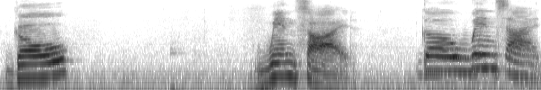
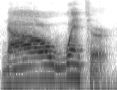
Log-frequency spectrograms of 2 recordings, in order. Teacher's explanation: Linking words that end in the stretch vowel oo, number 1. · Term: the linking W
